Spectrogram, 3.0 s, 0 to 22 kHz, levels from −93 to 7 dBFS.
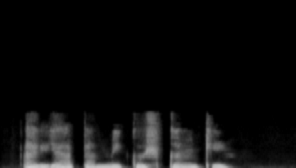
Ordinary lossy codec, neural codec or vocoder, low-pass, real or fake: MP3, 48 kbps; codec, 44.1 kHz, 2.6 kbps, DAC; 7.2 kHz; fake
